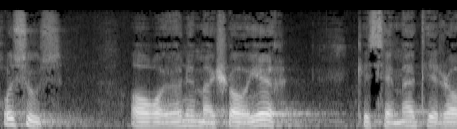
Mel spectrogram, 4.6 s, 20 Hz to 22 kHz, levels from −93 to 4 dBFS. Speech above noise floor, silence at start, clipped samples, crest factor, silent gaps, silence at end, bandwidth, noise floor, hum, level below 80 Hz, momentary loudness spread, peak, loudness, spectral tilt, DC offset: 30 dB; 0.05 s; under 0.1%; 16 dB; none; 0 s; 15.5 kHz; -45 dBFS; none; -62 dBFS; 15 LU; 0 dBFS; -15 LUFS; -6 dB/octave; under 0.1%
